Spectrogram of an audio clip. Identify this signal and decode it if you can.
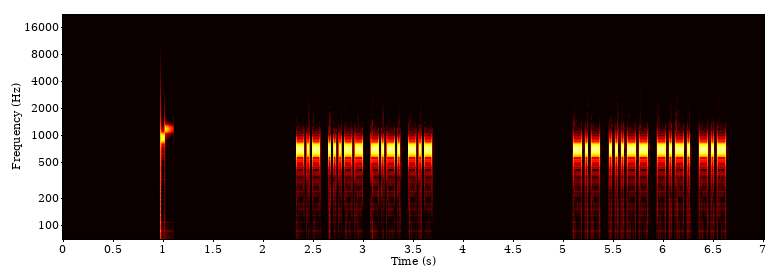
Morse code, heard as a keyed tone, about 34 wpm, 700 Hz. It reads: K3CK K3CK
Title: Speed Racing - USA 1x2 Call Signs 30wpm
